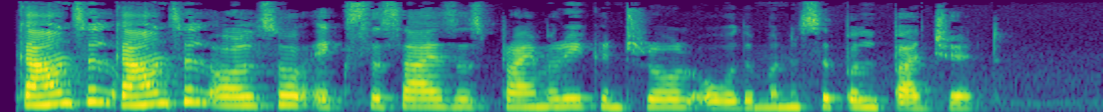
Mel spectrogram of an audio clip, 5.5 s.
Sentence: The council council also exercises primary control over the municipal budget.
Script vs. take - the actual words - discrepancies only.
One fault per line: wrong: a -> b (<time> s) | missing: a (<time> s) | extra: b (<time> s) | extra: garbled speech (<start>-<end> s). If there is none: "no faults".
no faults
